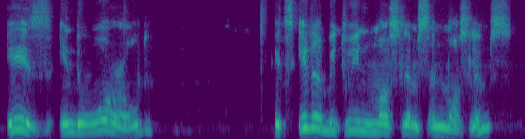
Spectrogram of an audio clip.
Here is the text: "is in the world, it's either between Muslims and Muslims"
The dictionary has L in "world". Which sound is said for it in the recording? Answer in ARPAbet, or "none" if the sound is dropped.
L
